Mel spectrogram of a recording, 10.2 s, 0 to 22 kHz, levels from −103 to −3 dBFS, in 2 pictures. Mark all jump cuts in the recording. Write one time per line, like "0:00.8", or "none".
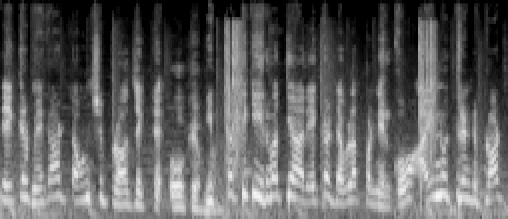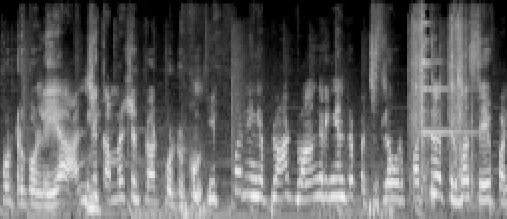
0:07.1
